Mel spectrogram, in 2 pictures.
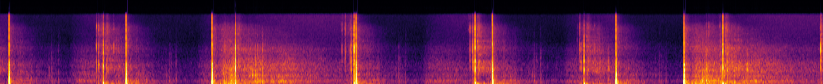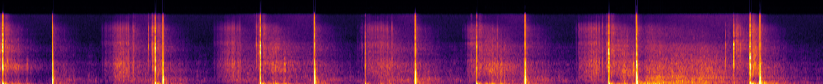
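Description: Aerial firework shells bursting one after another, a sharp bang every one to two seconds. Each bang is followed by a rolling echo that dies away before the next.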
